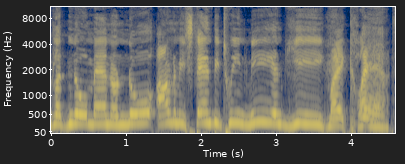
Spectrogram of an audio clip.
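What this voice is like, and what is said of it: Put-on Scottish accent. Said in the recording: “you lost the accent here ... I can't get into this if I don't believe that you are my Scottish rogue”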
